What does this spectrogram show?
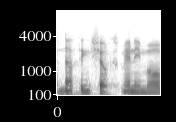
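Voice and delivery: ordinary delivery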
